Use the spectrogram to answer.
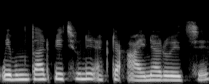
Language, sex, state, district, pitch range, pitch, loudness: Bengali, female, West Bengal, North 24 Parganas, 200-245 Hz, 225 Hz, -17 LUFS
